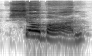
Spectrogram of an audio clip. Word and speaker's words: Siobhan: name is it it did you say it like shoban yeah shoban sioban yes those names are well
